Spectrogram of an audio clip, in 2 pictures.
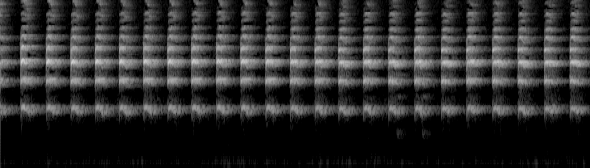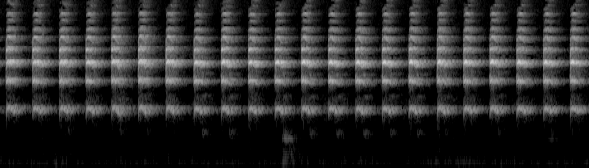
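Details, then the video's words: Cockatiel, a pet parrot, singing: a steady series of short, clear, harmonic chirps, about two and a half per second, each note identical and evenly spaced throughout, with a quiet background. "Карелла поет."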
